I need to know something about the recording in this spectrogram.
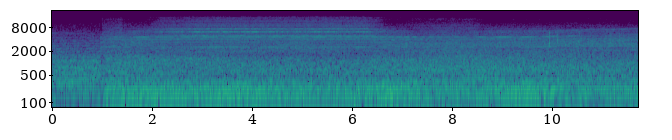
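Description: A jet engine roars steadily outside.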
